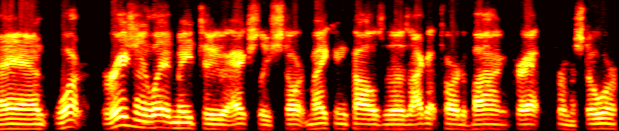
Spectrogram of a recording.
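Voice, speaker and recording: A man at a medium pitch and moderate pace, with fairly even intonation and hardly any pauses. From southwest Virginia, Appalachia. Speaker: turkey call maker. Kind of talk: casual interview. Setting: podcast. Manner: folksy dialect speech.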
